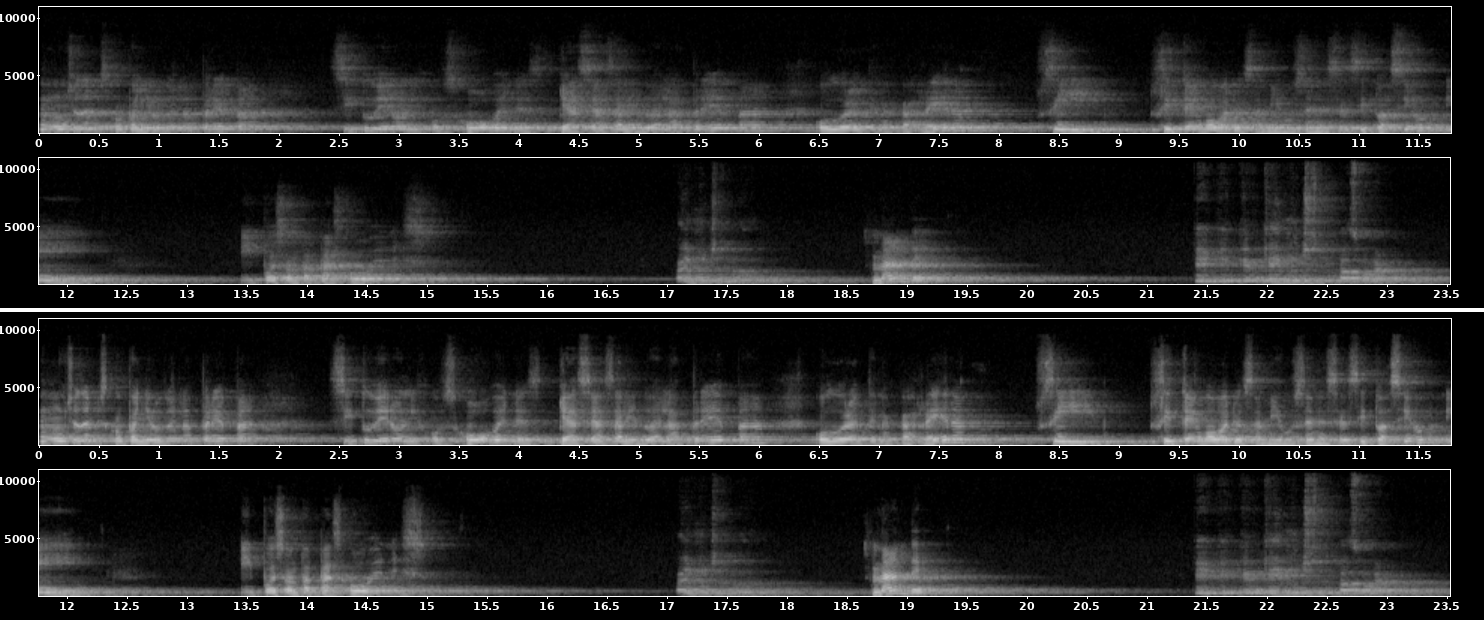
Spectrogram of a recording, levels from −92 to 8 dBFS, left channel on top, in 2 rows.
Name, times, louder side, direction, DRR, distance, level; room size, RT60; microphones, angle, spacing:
voice 1, 0.0-2.1 2.5-7.8 8.3-8.9 9.3-12.2 13.4-15.0 18.7-19.2, right 3 dB, 40° right, 6 dB, 0.4 m, -26 dB
voice 2, 17.1-17.8 21.4-23.0, equal, 10° left, -1 dB, 1.4 m, -35 dB
8.8 x 8.1 x 5.4 m, 3.0 s
head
